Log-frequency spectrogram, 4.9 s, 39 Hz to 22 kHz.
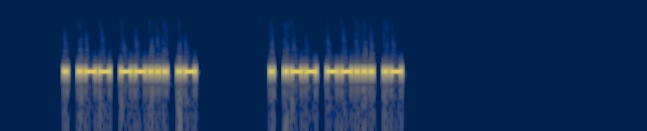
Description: Morse code, heard as a keyed tone, about 47 wpm, 700 Hz. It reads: EW7A EW7A
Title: DXCC-100 Call Signs - 4 Characters - Repeated 2x - 45wpm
